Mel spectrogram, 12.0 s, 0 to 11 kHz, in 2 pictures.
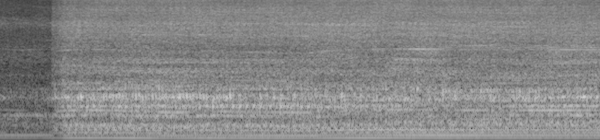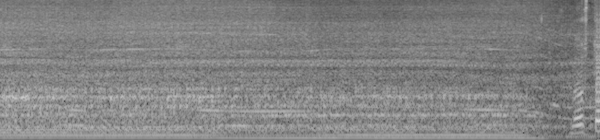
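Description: JCB 3DX Xtra backhoe loader's diesel engine running at a steady speed, a constant low hum that keeps the same pitch throughout and drops away just before the end.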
